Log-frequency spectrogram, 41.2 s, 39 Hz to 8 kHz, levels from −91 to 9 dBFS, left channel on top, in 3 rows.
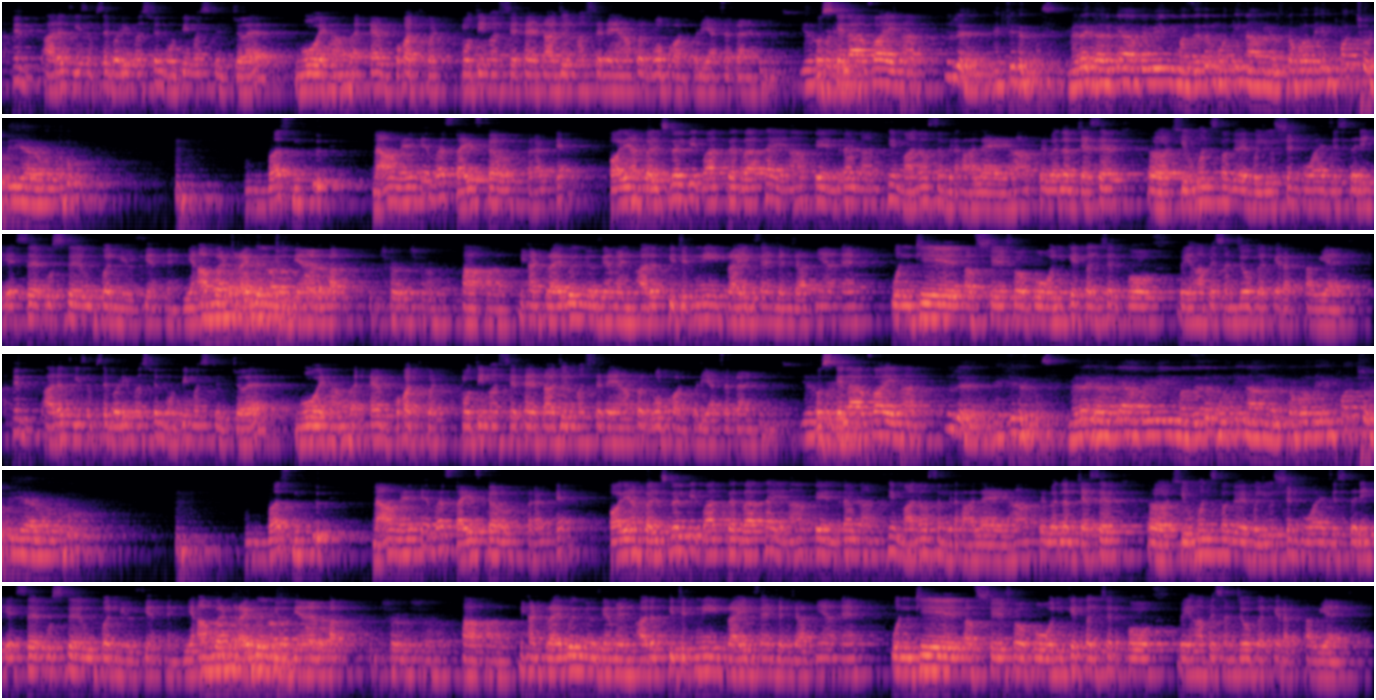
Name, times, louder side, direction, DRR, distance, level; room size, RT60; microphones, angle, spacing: voice 1, 0.1-2.6 2.9-4.4 4.6-7.7 8.1-9.2 16.2-17.0 17.4-19.4 19.8-24.9 25.2-30.8 32.0-36.0 36.3-38.9 39.2-40.8, equal, 5° right, 1 dB, 1.0 m, -28 dB
voice 2, 8.0-8.4 9.4-10.3 10.6-14.5 15.5-15.6 20.0-20.1 29.4-30.2 30.5-30.7 31.3-31.8, left 1 dB, 55° left, -4 dB, 3.4 m, -28 dB
12.0 x 10.0 x 3.8 m, 1.2 s
head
